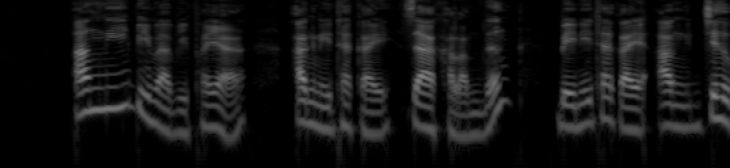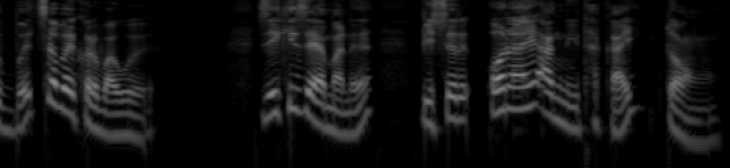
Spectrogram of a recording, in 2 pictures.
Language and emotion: Bodo, happy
